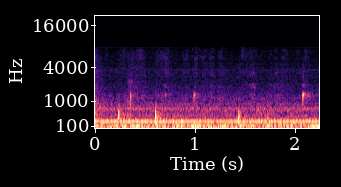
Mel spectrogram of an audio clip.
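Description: Marker pen writing words in large letters: a string of short, faint squeaks and taps from the pen strokes, over a steady low hum.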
